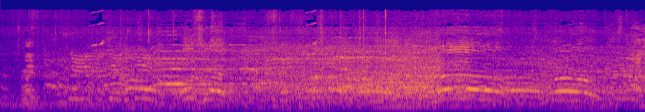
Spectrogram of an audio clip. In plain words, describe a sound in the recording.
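A rock band plays loudly through big loudspeakers, with a guitar bending notes.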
